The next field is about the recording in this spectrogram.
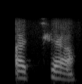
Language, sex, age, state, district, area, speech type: Sindhi, female, 30-45, Delhi, South Delhi, urban, conversation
